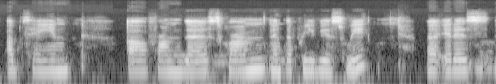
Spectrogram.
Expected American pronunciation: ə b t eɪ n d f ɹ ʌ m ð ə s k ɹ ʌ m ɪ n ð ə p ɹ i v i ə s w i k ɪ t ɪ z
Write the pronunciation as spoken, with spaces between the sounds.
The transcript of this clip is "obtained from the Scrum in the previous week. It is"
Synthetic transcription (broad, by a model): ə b t eɪ n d f ɹ ʌ m ð ə s k ɹ ʌ m ɪ n ð ə p ɹ i v i ə s w i k ɪ t ɪ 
